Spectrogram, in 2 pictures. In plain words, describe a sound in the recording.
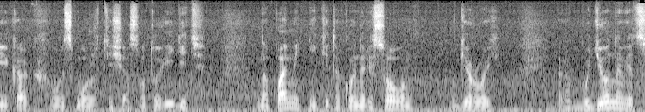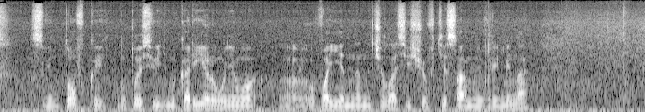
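A young man talks calmly, close to the microphone.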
